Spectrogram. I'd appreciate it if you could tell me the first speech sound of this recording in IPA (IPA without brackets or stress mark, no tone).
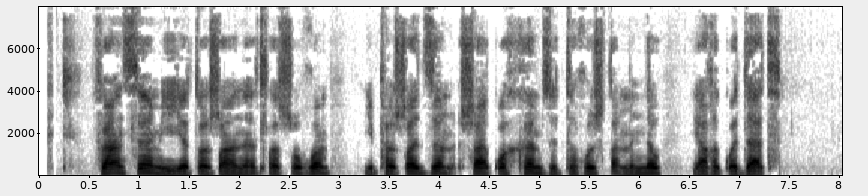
f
